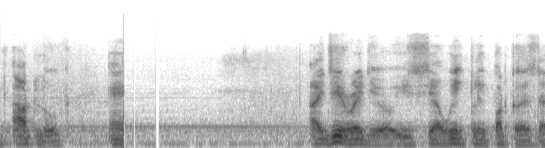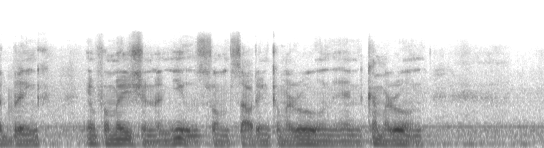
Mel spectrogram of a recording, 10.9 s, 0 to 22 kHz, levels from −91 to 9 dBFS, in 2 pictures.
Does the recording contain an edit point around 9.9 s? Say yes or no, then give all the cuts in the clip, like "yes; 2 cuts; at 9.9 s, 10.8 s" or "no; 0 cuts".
no; 1 cut; at 1.2 s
